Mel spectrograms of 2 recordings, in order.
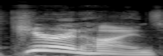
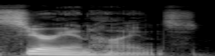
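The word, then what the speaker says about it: Ciarán Hinds: Pig Riser says it's a hard C. It's Kieran Hines. Well, then you know what? I apologize to the man I called Syrian Hines.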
